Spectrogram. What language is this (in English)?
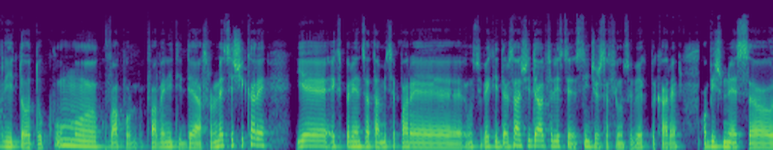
Romanian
